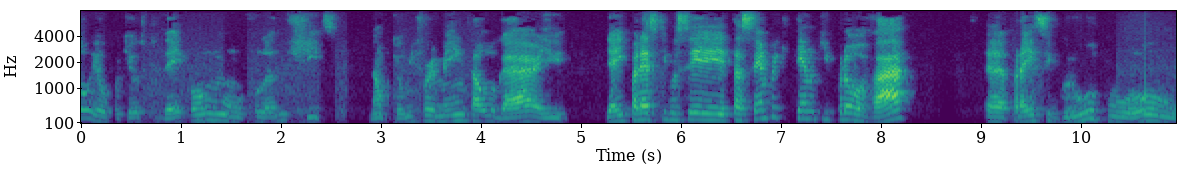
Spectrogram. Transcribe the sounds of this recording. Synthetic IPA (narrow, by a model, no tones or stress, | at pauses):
owewpoɾkeewɪst̪ud̪ejkõfulɐ̃nʊʃis | nɐ̃poɾkeewmɪfoɾmejẽt̪awluɡaɾɪ | ɪaipaɾɛsɪ̥kɪvoset̪asẽmpɾɪkɪ̥t̪ẽnd̪ʊkɪpɾovaɾ | ɛpɾɐesɪɡɾupʊow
